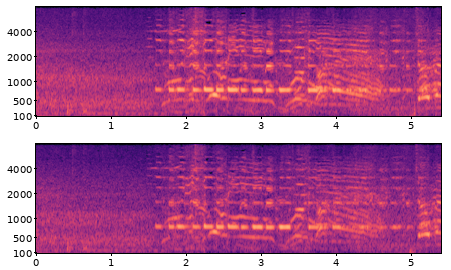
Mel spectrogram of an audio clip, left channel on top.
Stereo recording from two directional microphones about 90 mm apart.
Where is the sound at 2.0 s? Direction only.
20° left (ahead or behind).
